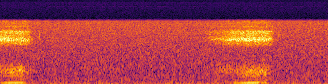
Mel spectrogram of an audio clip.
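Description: Two deep, rattling snores with a low buzzing tone, a few seconds apart: snoring in a small flat-faced dog.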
